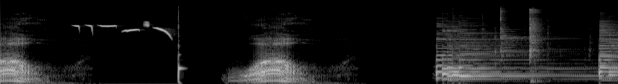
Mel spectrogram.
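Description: Edited sound effects: two rising-and-falling vocal-like swoops with a few short high chirps and a click between them, then plucked country-style music starting about four and a half seconds in.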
